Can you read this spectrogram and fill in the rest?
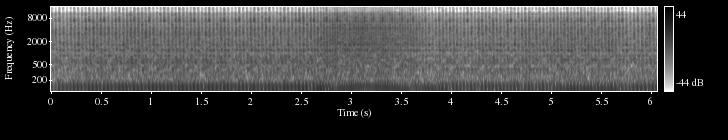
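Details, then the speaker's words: High-mileage (120,000 miles) 2016 Range Rover Evoque 2.0 Ingenium diesel: loud, busy metallic rattle over a rough idle, about three clatters a second, that appeared suddenly with hard starting, near-stalling and the engine management light on; owner suspects the timing chain. "Now, when I saw the car, it sounded to me like we do have a timing chain issue. Very rattly, very noisy, and like I said, completely just came out of nowhere."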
